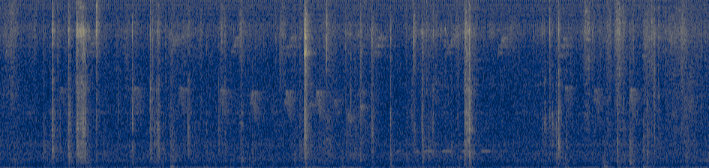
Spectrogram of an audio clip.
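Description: Faint, irregular scratches and clicks of a small toothed saw blade drawn across a wooden knife handle, scoring anti-slip grooves into the grip.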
